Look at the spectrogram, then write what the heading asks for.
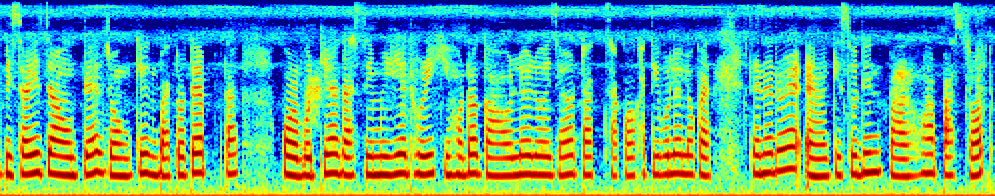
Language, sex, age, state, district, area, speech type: Assamese, female, 18-30, Assam, Lakhimpur, rural, spontaneous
